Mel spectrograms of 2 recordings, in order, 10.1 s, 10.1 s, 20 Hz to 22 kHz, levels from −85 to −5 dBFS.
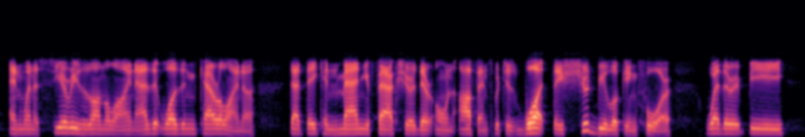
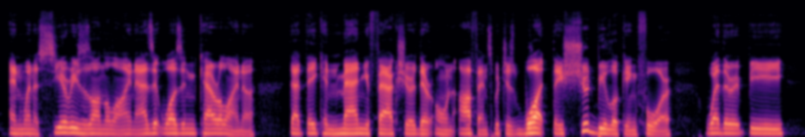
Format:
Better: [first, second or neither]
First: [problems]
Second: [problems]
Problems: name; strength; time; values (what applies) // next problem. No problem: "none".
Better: second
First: phone-call audio; nothing above 3.5 kHz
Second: none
